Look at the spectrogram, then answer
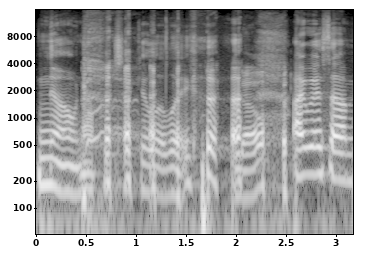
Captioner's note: laughter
